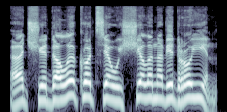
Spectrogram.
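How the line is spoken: Harsh, sharp tone. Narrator (Ukrainian): сказав це жорстким різким тоном

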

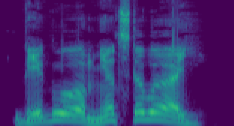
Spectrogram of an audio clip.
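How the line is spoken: Shouting. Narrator (Russian): крикнул напарнице Крис

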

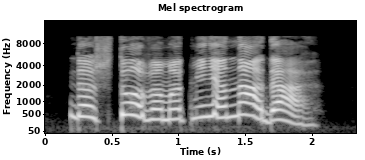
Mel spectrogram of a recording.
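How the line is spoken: Shrieking while struggling. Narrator (Russian): завизжала, вырываясь из рук негодяя

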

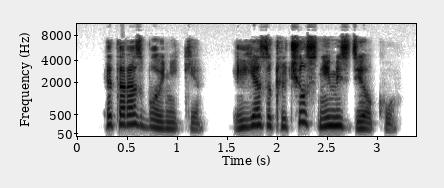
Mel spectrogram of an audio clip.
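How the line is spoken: Calm. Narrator (Russian): спокойно ответил Марк

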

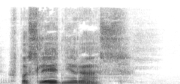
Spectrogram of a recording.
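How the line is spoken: Grimly satisfied sigh. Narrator (Russian): вздохнула Элиза с мрачным удовлетворением

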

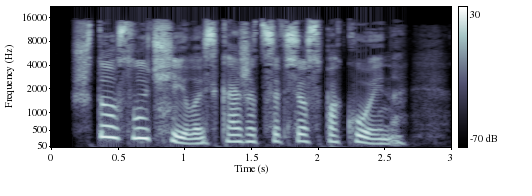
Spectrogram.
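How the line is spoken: Irritated. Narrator (Russian): раздраженно проговорил он

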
